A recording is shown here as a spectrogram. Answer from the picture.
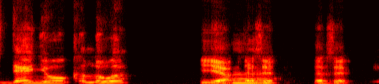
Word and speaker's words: Kaluuya: And the fact that the actor, I'm not sure how to pronounce his last name, but it's Daniel Kaluuya.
